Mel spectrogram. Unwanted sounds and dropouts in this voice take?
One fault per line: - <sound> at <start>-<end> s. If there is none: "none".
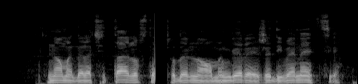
- dropout at 1.5-1.7 s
